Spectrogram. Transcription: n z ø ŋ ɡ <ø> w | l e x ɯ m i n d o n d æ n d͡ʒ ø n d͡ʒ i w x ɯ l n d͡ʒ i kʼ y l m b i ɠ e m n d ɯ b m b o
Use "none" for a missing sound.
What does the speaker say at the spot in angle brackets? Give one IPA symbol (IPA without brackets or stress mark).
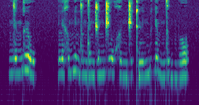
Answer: ø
